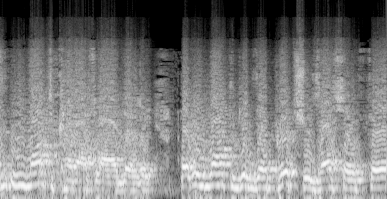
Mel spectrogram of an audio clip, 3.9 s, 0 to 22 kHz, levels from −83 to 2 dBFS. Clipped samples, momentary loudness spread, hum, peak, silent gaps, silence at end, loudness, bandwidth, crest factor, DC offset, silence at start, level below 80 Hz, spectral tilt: 2%; 3 LU; none; 0 dBFS; none; 0 s; -4 LUFS; 15.5 kHz; 4 dB; 4%; 0 s; -26 dBFS; -5 dB/octave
